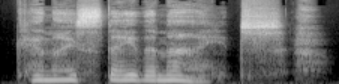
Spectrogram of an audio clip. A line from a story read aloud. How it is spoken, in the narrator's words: Hop whispers, in between sips of breath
